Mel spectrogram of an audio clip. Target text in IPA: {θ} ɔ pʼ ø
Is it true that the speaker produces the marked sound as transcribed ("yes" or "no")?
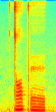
no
